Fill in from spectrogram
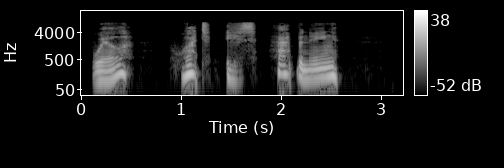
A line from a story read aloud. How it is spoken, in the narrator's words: Nico asked, panting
